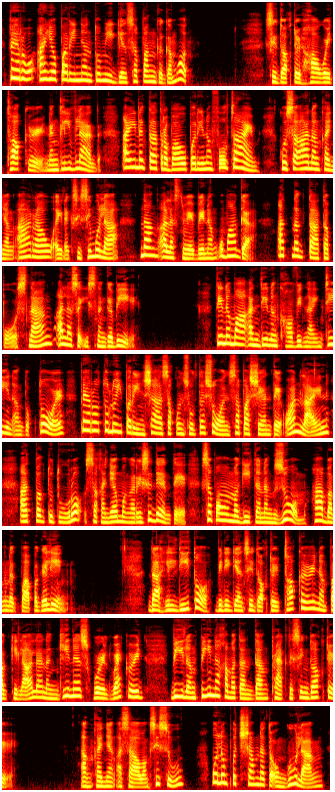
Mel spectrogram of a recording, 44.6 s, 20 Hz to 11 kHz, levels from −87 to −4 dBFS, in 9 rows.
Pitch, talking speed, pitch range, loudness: 215 Hz, 125 wpm, 185-250 Hz, -19 LUFS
